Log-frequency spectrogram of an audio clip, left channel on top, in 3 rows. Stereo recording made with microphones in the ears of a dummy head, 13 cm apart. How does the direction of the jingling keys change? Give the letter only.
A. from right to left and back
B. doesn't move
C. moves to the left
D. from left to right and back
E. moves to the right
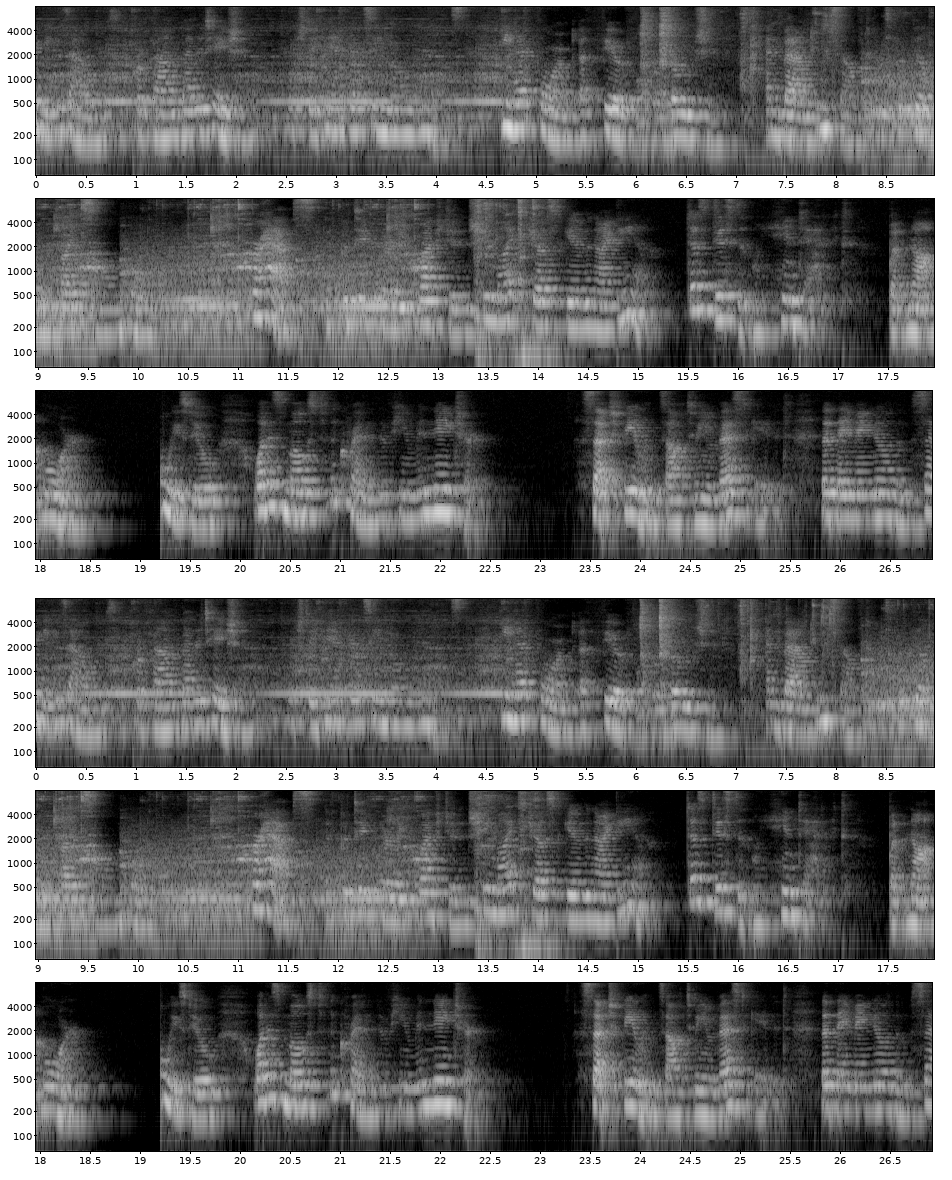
C.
